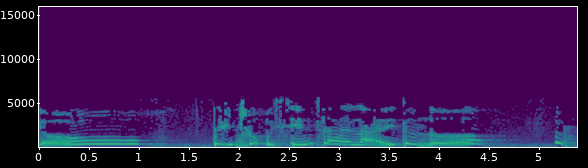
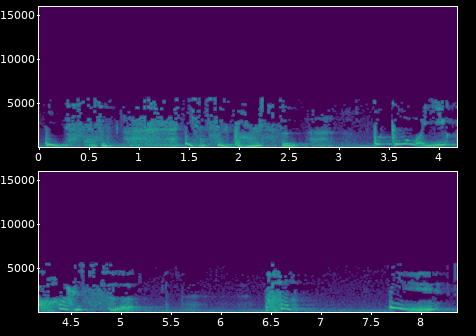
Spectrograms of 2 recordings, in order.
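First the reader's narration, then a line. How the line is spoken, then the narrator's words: Resentful. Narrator (Chinese): 他这话是表示一肚子的怨恨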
